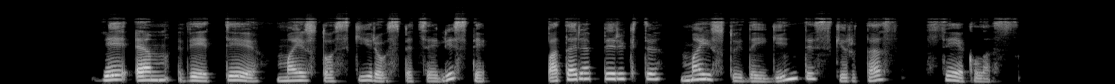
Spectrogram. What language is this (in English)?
Lithuanian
